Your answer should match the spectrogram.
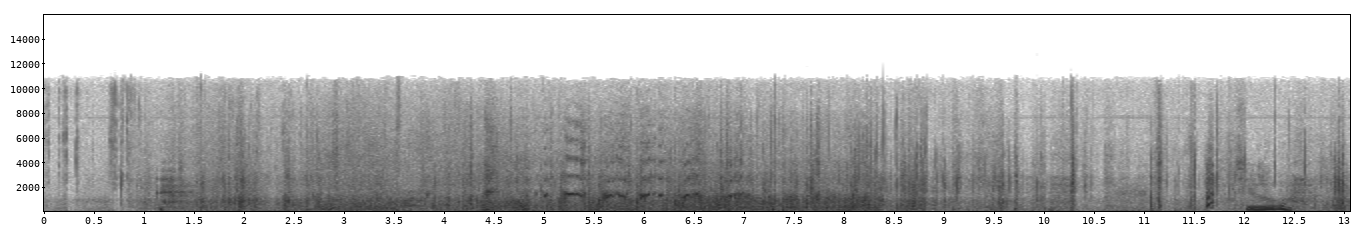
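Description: Plastic sheeting over PVC hoops rustling and crinkling as it is handled and pulled down to close up the side of a cold frame; the noise grows loud about a second in and eases off after about 9 seconds.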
